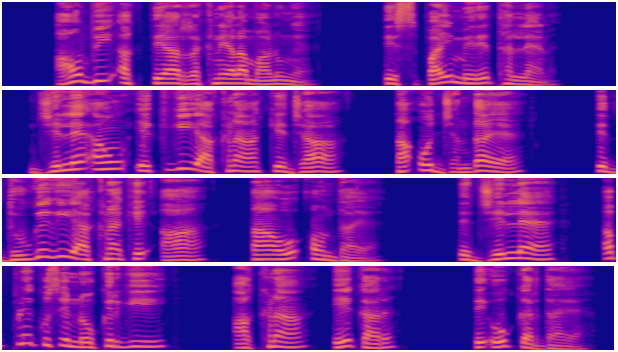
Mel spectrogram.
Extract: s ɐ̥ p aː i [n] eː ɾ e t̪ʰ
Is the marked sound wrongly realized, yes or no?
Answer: yes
